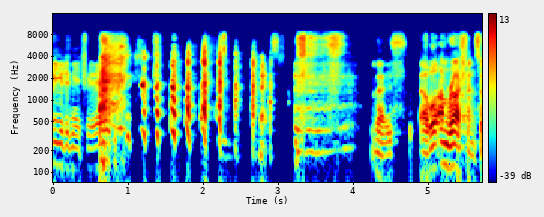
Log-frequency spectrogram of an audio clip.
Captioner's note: laughs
